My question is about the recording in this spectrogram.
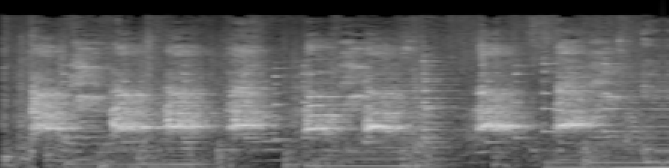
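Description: Background music with a steady bass, over a dog barking repeatedly, about twice a second.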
